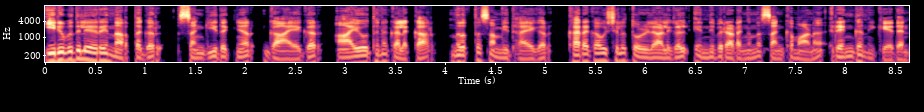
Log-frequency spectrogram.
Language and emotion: Malayalam, neutral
